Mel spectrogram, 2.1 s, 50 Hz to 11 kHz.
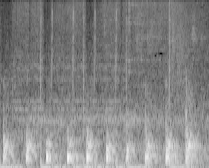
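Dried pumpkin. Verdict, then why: Hollow. A gift pumpkin that has been drying for a couple of months, though not yet fully dry, is knocked nine times at an even pace. Each knock gives a short, hollow, low-pitched thud around 270 Hz that dies away almost at once. It sounds good, meaning the pumpkin is dry and hollow enough to carve.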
